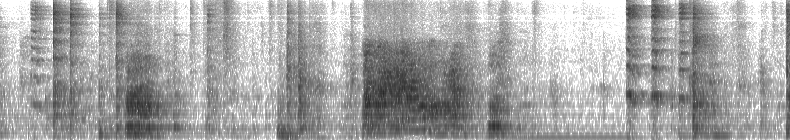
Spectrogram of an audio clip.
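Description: Dogs vocalizing in play: a run of short, sharp yelps and barks, with a longer rough bark or growl a little before the middle.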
